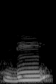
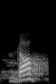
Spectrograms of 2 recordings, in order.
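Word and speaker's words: dough: डी ओ यू जे, ये डो है, डफ नहीं है। एक लफ्ज़ होता है रफ, उसके स्पेलिंग यही होते हैं ना, आर ओ यू जे एच। एक होता है कफ, के स्पेलिंग क्या होते हैं, सी ओ यू जी एच। स्पेलिंग ये भी वो है, लेकिन ये डफ नहीं बल्कि डो, बोले डो, डो है।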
